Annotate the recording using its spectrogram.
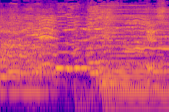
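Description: Live Colombian guitar-band music: acoustic guitars and bass playing sustained notes, with a wavering sung voice over them.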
